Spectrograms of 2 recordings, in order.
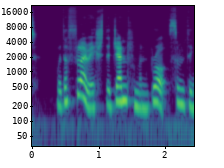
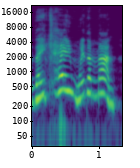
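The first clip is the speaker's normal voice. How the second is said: raised, dismissive mother tone; a hint of a patient mother; lightly voiced mother; 8 semitones higher, 5 dB louder than usual. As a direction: brush the worry aside.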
